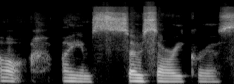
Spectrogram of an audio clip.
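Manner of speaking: heartfelt, breathy, hushed, very slow, very drawn-out "sorry". Showing the first of two ways to say I'm sorry, a sincere apology. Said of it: "The first way is to mean it".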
